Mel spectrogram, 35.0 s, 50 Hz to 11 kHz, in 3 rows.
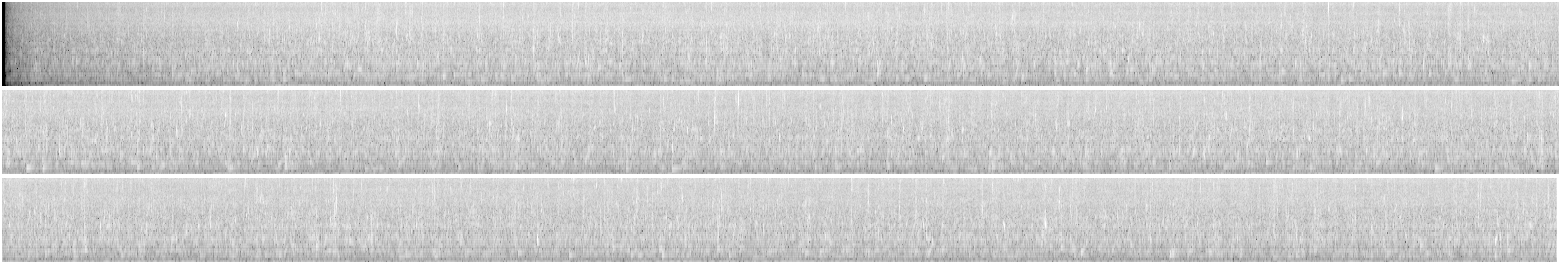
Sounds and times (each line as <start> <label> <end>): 0.8 Standing streams 35.0
17.2 Traffic Sound 35.0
